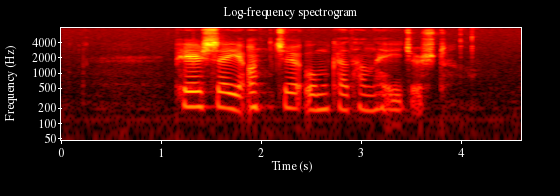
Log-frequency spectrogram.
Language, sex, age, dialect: Faroese, female, 15-35, Suðuroy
